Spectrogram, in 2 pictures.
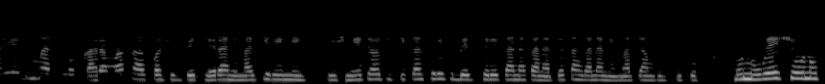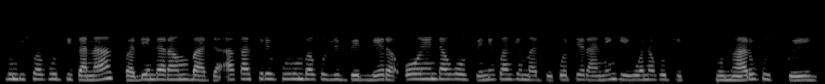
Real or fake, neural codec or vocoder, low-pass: real; none; 3.6 kHz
